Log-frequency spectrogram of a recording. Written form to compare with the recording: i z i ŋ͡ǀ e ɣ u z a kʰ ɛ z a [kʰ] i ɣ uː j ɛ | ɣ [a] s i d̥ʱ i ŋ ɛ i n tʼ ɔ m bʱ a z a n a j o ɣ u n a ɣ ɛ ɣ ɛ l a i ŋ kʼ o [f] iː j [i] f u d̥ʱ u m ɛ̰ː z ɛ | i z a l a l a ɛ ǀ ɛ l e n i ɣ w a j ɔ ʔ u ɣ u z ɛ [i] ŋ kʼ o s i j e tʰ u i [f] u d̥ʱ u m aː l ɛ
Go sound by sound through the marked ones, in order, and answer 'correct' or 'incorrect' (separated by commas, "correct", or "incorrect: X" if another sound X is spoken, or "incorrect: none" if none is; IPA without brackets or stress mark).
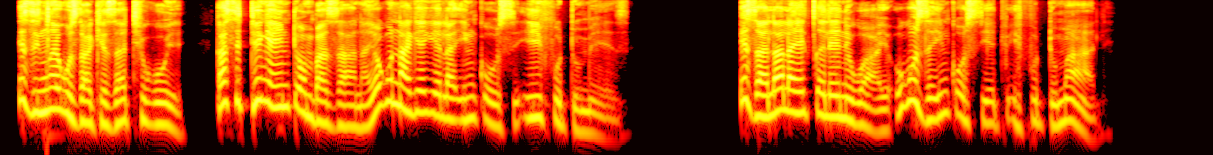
incorrect: tʰ, correct, incorrect: s, correct, correct, correct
